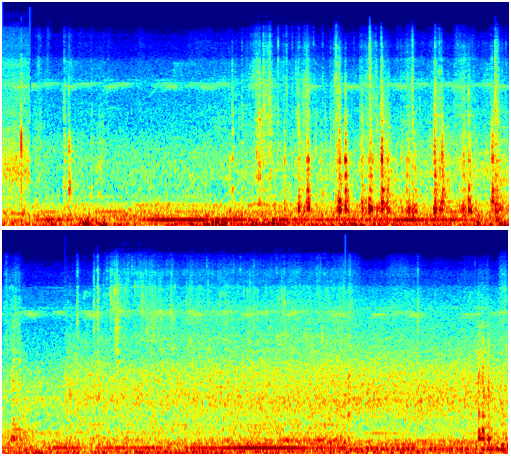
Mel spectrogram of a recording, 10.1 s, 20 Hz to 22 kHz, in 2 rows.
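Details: 1991 MTD 12/38 riding mower under restoration: a few cranking clicks, then the small engine fires right up and settles into a steady, even idle; normal start and idle.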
